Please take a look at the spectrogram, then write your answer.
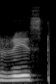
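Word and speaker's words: wrist: Worrying नहीं ring, और इसको वरिंकल नहीं रिंकल, इसको भी देखिए रिस्ट रॉन्ग, W नहीं पढ़ना है।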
